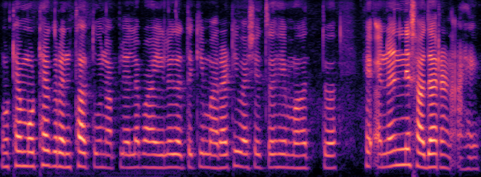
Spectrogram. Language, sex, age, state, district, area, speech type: Marathi, female, 18-30, Maharashtra, Ratnagiri, urban, spontaneous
